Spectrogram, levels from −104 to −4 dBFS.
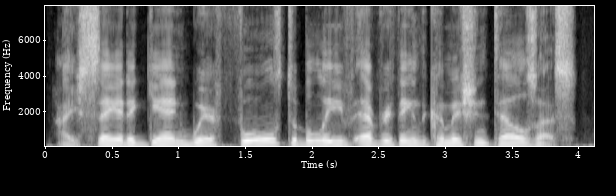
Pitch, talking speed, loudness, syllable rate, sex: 145 Hz, 190 wpm, -15 LUFS, 5.8 syllables/s, male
